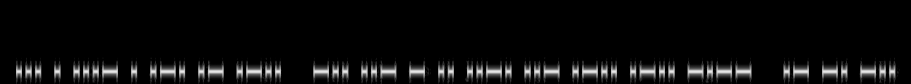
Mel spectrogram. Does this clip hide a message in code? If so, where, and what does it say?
Yes: Morse code from 0.2 to 8.9 s, heard as a keyed tone, about 25 wpm, 600 Hz. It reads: SEVERAL DUTIFULLY AND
